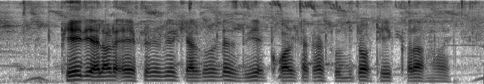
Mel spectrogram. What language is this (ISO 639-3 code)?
ben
